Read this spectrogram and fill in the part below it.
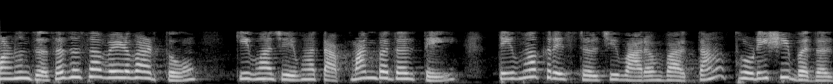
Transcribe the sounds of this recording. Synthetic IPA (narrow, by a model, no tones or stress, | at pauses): m̤əɽ̃uːnd͡zəsəd͡zəsaəʋeɭʋaɽt̪o | kĩw̃ʋad͡ʑeʋ̤at̪apmanbəd̪əlt̪et̪eʋ̤akɾisʈəlt͡ɕiːʋaɾəmʋaɾt̪at̪ʰoɽiɕiːbəd̪əlt̪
